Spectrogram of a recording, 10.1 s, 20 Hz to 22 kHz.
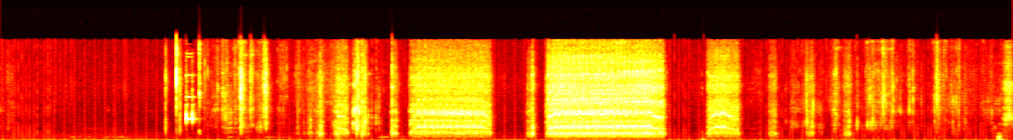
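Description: Raymarine ST1000 tillerpilot's electric drive motor running twice, each time a steady whine lasting about a second, as it drives the push rod under key-fob remote control. A few sharp clicks come before and after.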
